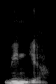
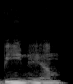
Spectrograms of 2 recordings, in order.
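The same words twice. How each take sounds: First: "vinja" with a glide after n, louder; evolved form. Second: "vineam" slowly, bi-ne-am; Latin form. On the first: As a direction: say "vinja" as the changed Romance form. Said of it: "se transforma en diptongo". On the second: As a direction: read "vineam" as the Latin source. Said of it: "en latín vineam". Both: Shown as a demonstration.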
